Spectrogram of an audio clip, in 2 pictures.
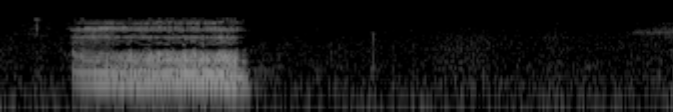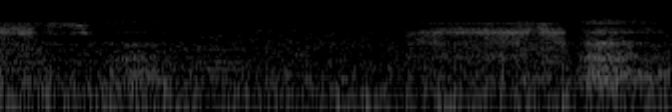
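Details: Snoring dog recorded with a Flip Video camcorder: one loud, rattling, buzzing snore lasting over a second, then quiet breathing with softer snoring noises.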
